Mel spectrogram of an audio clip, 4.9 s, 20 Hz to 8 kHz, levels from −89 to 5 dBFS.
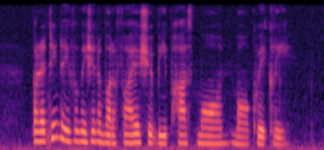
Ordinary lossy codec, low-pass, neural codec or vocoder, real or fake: none; 7.2 kHz; none; real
